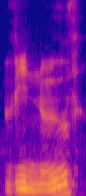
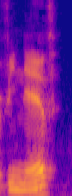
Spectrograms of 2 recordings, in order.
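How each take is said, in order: First: Villeneuve ending in "noov"; tentative French pronunciation. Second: Villeneuve ending in a short "niv"; alternative pronunciation. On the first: Guessing the director's name for co-hosts, Villeneuve as "vee-noov". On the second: Offering co-hosts another guess, Villeneuve as "vee-niv". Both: Shown as a demonstration. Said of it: "I think his, his name's pronounced".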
